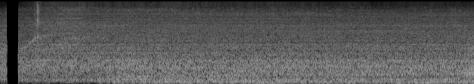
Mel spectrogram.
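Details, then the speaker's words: Second oil boiler on an annual service, with a stack switch and no damper; its nozzle filter was clean and left in place. After a brief cutout the burner comes up to a smooth even roar with no rumble, pulsing or puffing: clean, steady firing. "actually fired up sweet stack switch this one doesn't even have a doesn't even have a damper this one fired up nice little nozzle filter was okay"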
